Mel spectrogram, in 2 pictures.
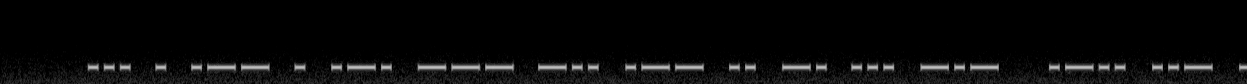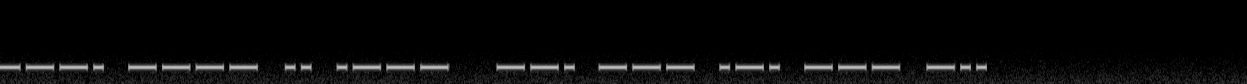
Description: Morse code (Russian alphabet), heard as a keyed tone, hand-sent with a paddle, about 15 wpm, 800 Hz. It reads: СЕВЕРОДВИНСК ЛУЧШИЙ ГОРОД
